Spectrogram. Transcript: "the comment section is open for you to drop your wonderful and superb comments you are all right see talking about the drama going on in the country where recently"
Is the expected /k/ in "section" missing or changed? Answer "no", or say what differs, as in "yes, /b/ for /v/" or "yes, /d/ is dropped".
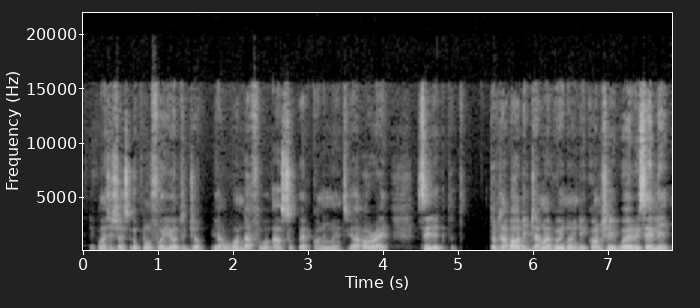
yes, /k/ is dropped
